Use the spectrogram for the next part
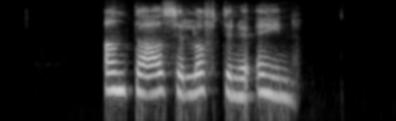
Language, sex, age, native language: Icelandic, female, 40-49, Icelandic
